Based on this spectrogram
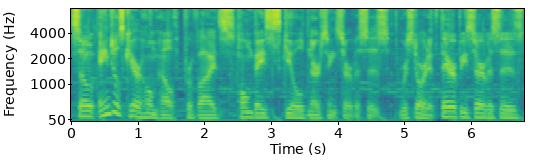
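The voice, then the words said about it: Radio voice. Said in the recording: “You have a radio voice.”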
